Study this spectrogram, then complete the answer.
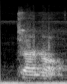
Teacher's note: On lit même plus le R. On dit juste turn.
